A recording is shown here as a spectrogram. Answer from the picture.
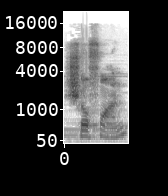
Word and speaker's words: Chopin: famous shaen Memorial this is the statue of chaan or it is spelled as c h o pin he was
